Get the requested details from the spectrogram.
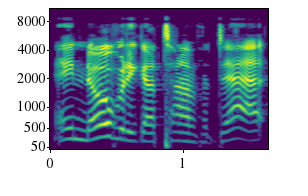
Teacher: replace the th with a d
